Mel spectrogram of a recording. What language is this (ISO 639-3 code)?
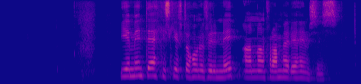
isl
